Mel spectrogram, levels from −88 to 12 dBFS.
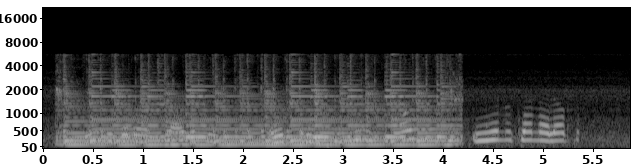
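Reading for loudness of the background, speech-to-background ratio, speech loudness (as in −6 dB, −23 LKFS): −28.0 LKFS, −3.0 dB, −31.0 LKFS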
